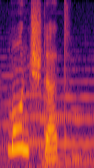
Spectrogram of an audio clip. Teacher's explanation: Just like as if you would say moon, but with more of a relaxed O, and Stadt with a relaxed A. You can achieve this by just dropping your jaw and not moving your tongue, other than the English A.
